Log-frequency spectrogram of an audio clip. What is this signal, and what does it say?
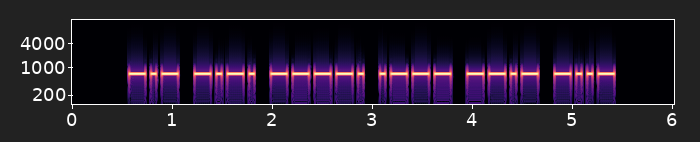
Morse code, heard as a keyed tone, about 22 wpm, 700 Hz. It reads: KC9JQX
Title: USA Call Signs - 6 Characters - Repeated 3x - 22wpm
